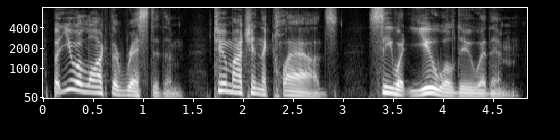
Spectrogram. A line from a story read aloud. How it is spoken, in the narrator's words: he sneered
